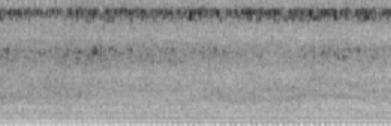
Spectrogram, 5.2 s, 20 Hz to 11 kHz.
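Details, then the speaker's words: 2021 Ski-Doo Tundra LT 154 with 600 ACE engine idling in slow low-snow conditions: even thumping about 3.5 beats per second with steady whir as the cooling fan kicks in at 5 temperature bars; fan running normally. "Now I mentioned that we hit 5 bars and you hear that fan come on."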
